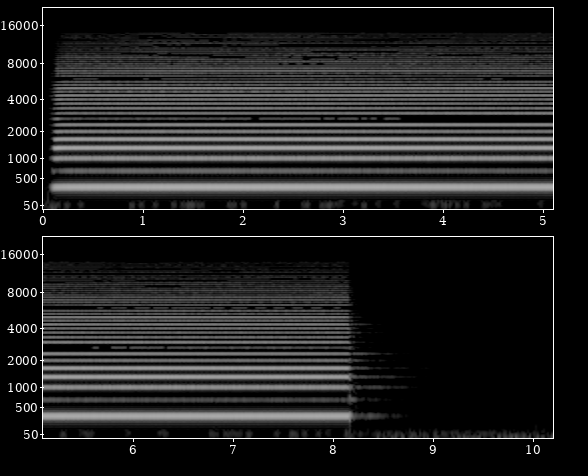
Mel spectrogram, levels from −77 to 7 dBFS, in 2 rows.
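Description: Throughout the music, treble turns hissy and grainy with nothing above 14 kHz and blurred attacks, likely Vorbis compression at a low bitrate; grain rather than warbling separates it from MP3.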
